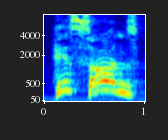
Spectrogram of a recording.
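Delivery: personal gossip shouted as a play call; high, loud quarterback bellow in separate bursts; Peyton Manning. Retold or imitated. Quarterback exposing an opponent on the field, mock shouted call. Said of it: "he really was like".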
